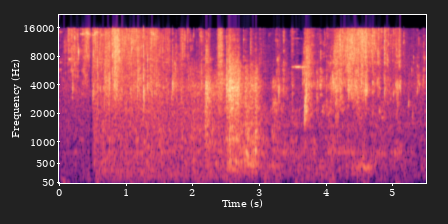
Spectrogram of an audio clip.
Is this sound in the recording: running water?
yes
